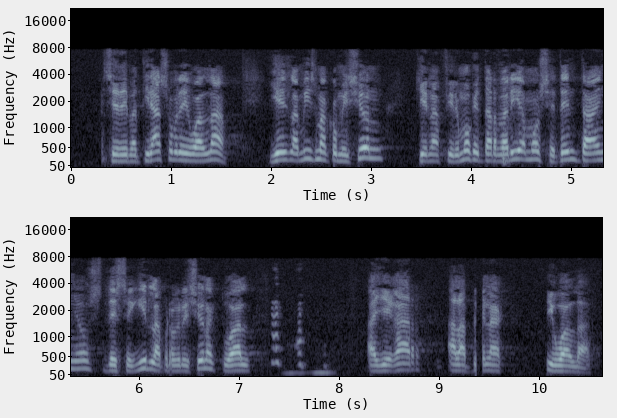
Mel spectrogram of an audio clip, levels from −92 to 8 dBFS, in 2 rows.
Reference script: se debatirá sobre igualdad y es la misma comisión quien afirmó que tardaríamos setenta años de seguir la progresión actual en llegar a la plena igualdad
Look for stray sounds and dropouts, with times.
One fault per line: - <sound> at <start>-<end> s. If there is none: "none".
- laugh at 7.3-8.0 s
- dropout at 9.4-9.4 s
